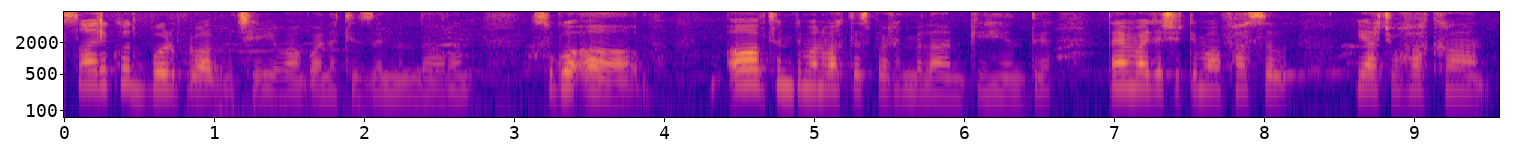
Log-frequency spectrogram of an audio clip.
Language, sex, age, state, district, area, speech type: Kashmiri, female, 18-30, Jammu and Kashmir, Srinagar, rural, spontaneous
